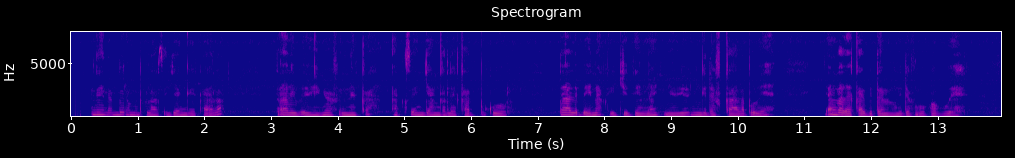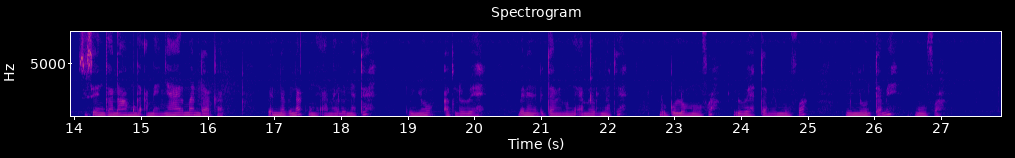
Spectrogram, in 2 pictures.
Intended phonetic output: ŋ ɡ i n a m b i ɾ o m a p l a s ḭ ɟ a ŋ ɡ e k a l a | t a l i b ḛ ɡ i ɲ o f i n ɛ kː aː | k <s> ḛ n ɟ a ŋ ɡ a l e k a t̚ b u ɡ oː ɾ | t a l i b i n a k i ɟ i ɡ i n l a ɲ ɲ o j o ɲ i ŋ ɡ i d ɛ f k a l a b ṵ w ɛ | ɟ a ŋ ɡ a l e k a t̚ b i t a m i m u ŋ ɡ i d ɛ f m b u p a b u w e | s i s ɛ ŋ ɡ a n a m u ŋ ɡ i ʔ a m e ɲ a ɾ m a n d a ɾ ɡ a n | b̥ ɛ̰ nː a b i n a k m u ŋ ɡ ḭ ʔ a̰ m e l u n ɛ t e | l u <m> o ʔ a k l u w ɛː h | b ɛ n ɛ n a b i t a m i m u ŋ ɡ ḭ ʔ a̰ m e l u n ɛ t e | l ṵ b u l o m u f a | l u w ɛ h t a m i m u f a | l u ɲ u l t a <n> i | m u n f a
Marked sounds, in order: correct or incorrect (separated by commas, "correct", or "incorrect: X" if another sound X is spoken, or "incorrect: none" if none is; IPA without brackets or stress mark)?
correct, incorrect: ɲ, incorrect: m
